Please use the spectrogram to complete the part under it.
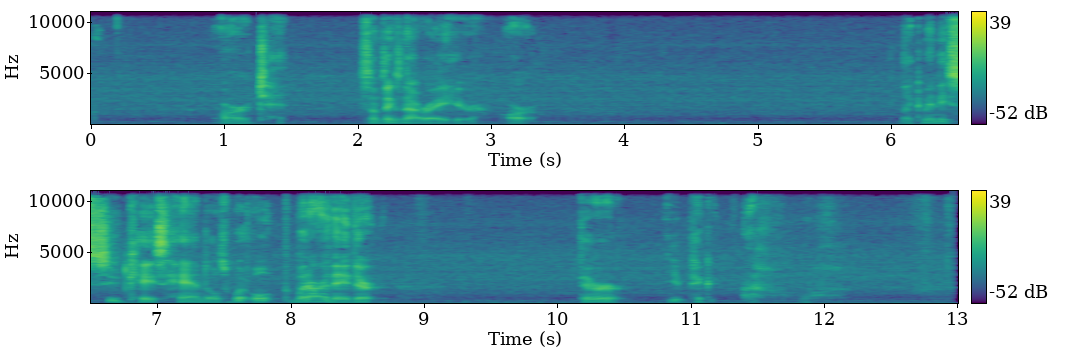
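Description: A man talks calmly and thoughtfully, close to a microphone.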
